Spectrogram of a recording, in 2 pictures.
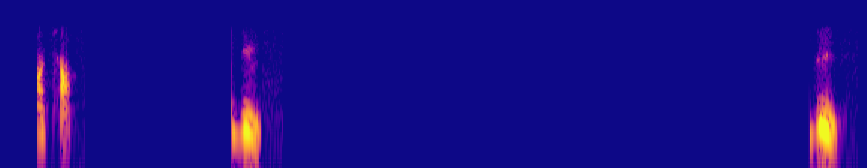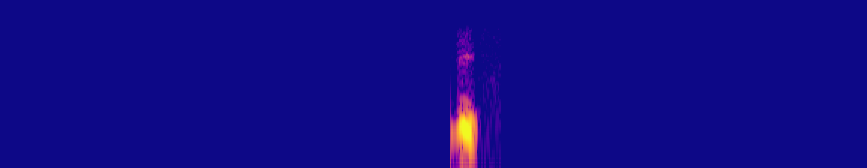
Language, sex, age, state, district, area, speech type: Dogri, male, 60+, Jammu and Kashmir, Reasi, rural, conversation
